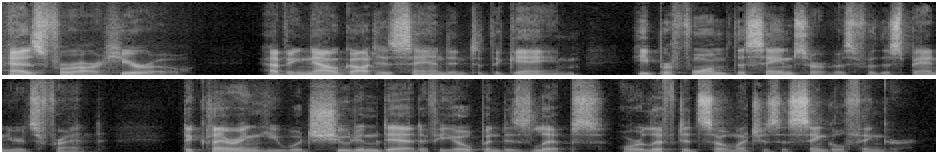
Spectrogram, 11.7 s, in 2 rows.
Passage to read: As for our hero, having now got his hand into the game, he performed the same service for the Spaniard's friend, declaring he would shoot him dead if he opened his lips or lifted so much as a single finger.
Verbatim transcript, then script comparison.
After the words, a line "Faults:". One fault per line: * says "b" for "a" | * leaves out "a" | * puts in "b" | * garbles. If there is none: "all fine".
As for our hero, having now got his sand into the game, he performed the same service for the Spaniard's friend, declaring he would shoot him dead if he opened his lips or lifted so much as a single finger.
Faults:
* says "sand" for "hand"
